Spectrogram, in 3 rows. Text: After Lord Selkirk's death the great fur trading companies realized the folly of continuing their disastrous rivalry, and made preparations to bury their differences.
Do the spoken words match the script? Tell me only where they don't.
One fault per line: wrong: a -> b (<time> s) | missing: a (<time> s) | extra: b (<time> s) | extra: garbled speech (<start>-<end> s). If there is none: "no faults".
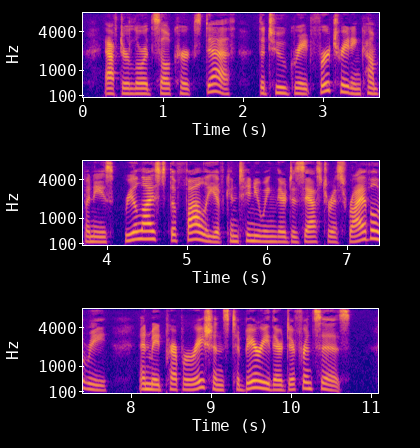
extra: two (2.3 s)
